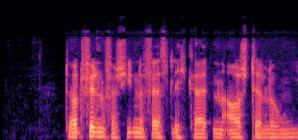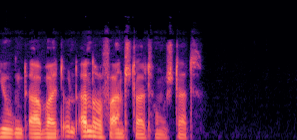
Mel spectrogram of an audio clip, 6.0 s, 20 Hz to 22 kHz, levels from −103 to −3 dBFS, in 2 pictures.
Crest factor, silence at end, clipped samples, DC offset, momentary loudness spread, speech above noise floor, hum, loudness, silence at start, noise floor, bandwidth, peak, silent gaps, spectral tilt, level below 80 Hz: 22 dB; 1 s; under 0.1%; under 0.1%; 9 LU; 62 dB; none; -25 LUFS; 0.65 s; -87 dBFS; 9.4 kHz; -4 dBFS; none; -5.5 dB/octave; -62 dBFS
